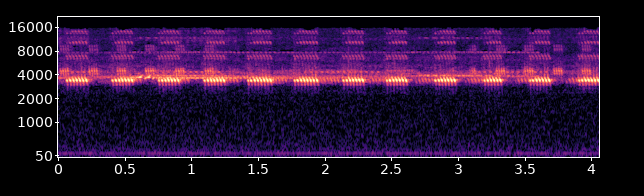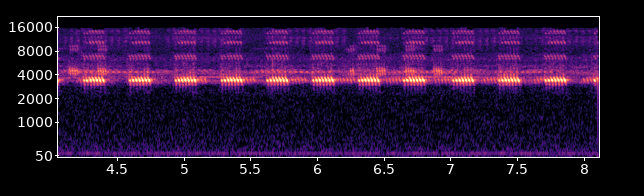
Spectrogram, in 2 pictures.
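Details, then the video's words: Autumn night chorus of grass insects in Changnyeong, South Gyeongsang Province, Korea; high-pitched pulsed trills repeat evenly, close to three each second, over a soft constant low hum. "깊은밤 가을 풀벌레 소리"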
